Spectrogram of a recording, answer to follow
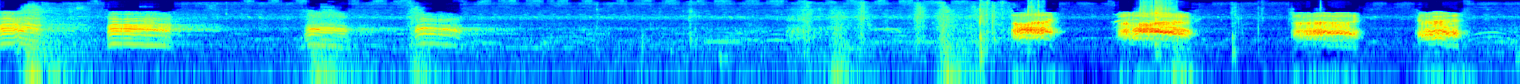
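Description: A crow calling: a few short falling cries in the first three seconds, then four loud, harsh caws in quick succession near the end.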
